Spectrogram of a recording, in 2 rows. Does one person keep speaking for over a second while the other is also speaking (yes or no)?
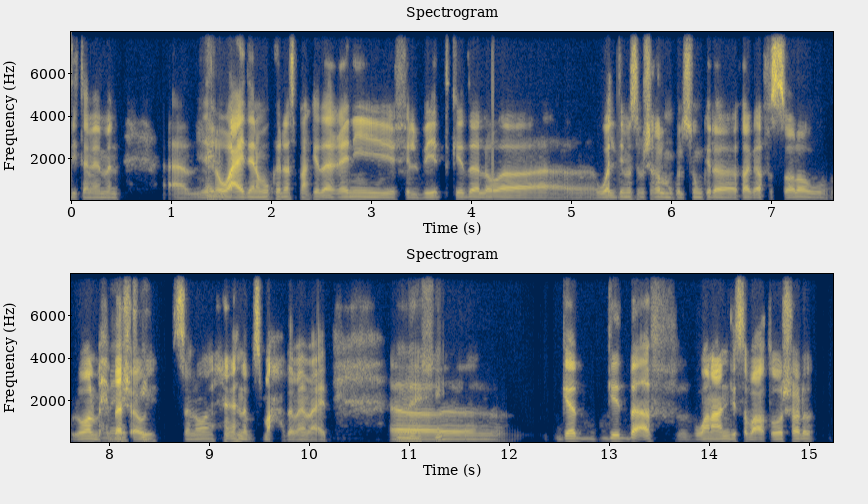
no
